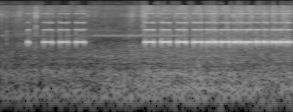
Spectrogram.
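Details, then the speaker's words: Metal detector on a night coin hunt, set to its low iron tone: a run of short, even beeps at one fixed pitch repeats steadily. Ferrous target tone; such low tones have also turned up stainless steel jewelry. "it set at a the low sound for iron. I've been digging those up because I found some stainless steel bracelets and necklaces at that setting."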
